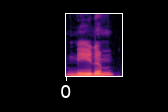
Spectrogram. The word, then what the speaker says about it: Needham: that's good to know i think it's literally need pronounced need him i think it's needham it's literally spelled n-e-e-d-h-a-m the man needs me he needs ham right so he he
